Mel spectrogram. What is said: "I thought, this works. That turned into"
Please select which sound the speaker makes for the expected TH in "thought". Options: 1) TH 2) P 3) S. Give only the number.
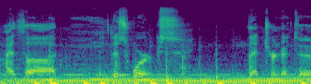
1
